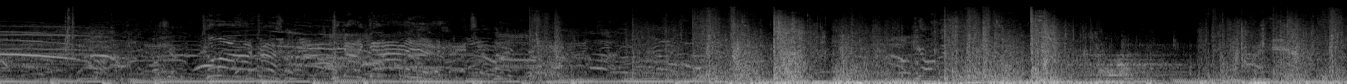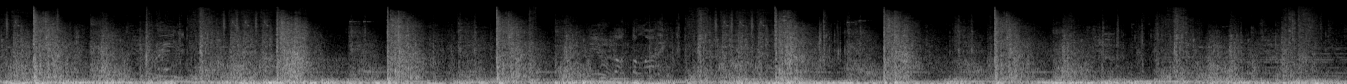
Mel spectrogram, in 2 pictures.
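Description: A shootout in the video game Red Dead Redemption 2, with dense, rapid gunfire volleys crackling continuously alongside mechanical clatter and occasional shouting voices.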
